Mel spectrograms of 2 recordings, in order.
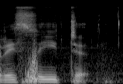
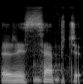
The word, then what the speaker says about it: receipt: हमारा अगला लफ्ज़ है रिसीट, RECEIPT, रिसीट। इसको अक्सर स्टूडेंट रिसेप्ट पढ़ते हैं, जो कि गलत है। ये लफ्ज़ है रिसीट, क्योंकि इसमें पी साइलेंट है, इसलिए हमें इसे रिसीट पढ़ना चाहिए, रिसेप्ट नहीं।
